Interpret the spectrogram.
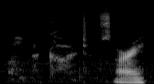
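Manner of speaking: hushed, startled whisper; real whisper. Real, not acted. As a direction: drop to a whisper to apologise. Sudden hushed apology.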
